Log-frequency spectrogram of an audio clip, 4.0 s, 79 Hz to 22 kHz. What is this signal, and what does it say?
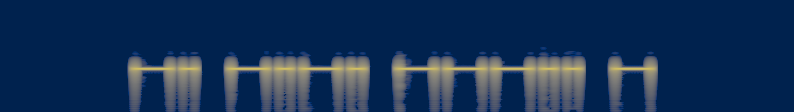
Morse code, heard as a keyed tone, about 20 wpm, 700 Hz. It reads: NC8T
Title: USA Call Signs - 4 Characters - 2x Character Spacing - 20wpm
